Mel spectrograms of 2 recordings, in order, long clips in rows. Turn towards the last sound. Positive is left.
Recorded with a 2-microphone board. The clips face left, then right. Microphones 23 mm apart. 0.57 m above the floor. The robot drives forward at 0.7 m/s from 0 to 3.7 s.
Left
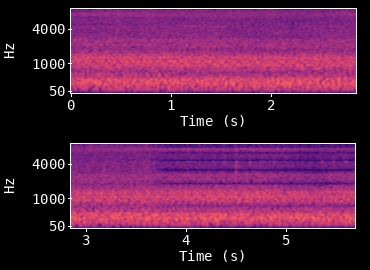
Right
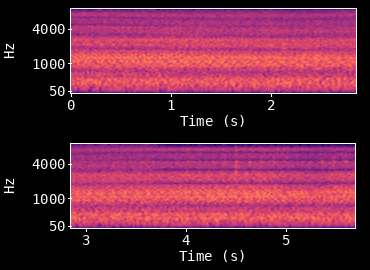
turn(degrees=-70)  # may be behind; listen again after turning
